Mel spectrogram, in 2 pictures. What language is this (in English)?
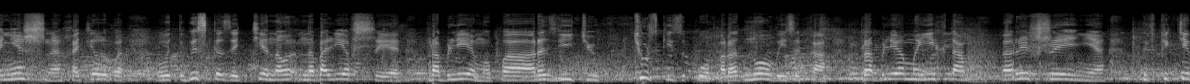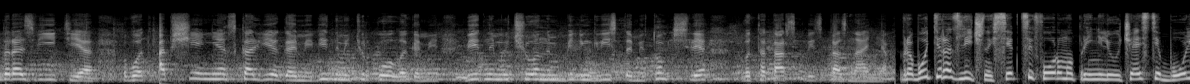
Russian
